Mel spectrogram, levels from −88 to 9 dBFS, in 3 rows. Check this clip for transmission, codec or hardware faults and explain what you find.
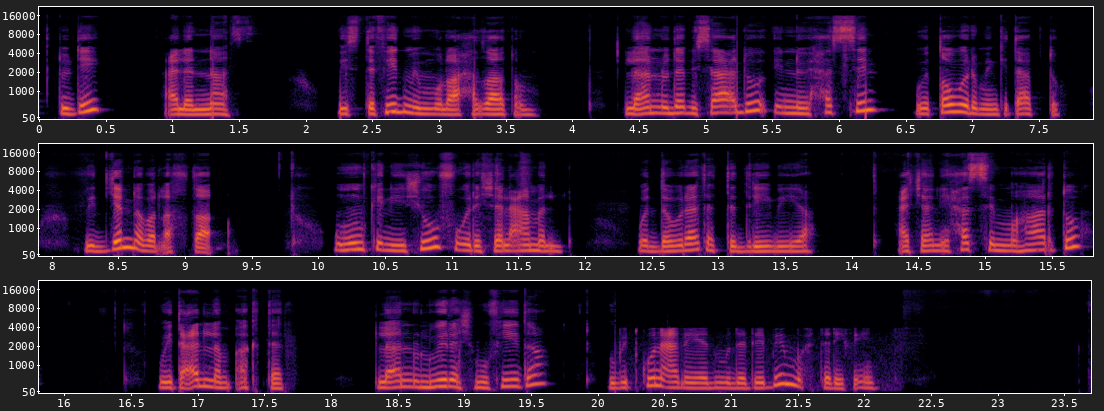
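The speech carries three kinds of fault: brief skips from overlapping stream segments, two wireless microphone noise hits, and a stretch that sounds like a switch to a poorer input device.

Overlap between stream segments occurs at 2.26–2.29 s, 3.27–3.30 s, 5.24–5.27 s after "لانهو دة", and 6.20–6.24 s before "ويطور من". Overlapping timestamps make the player discard about 30 to 40 ms of real sound. The waveform jumps, giving a click or tiny skip. The roughly one-second spacing fits one-second segments.

Wireless microphone noise hits occur at 6.02–6.07 s and 11.49–11.60 s. The FM radio link fades when reflections cancel. Receiver noise then rises over the signal. Each hit is a short swish of static, about 50 ms and 110 ms long.

Input switched to a poorer device fits 20.13–22.29 s, right after "الورش مفيدة و". The sound suddenly turns dull and boxy. Nothing above 3.8 kHz remains. There is no gap at the change and no clear level jump. 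A new background noise sits roughly 35 dB below the speech. The likely cause is the recording system changing to a narrower-band microphone or headset call profile.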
